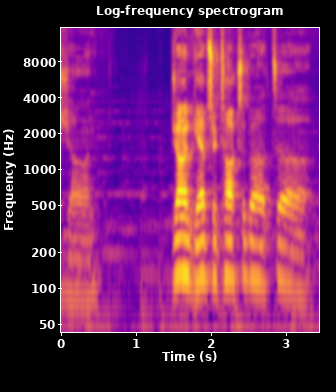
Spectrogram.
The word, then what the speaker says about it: Jean: Jean gser talks about I always say Jean but I think it's actually pronounced John John gser talks about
